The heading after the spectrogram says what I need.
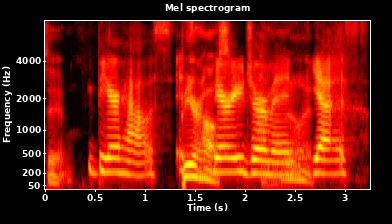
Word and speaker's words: Bierhaus: name like i did amber's how do you pronounce it beer house beer house gary german yes all right so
